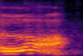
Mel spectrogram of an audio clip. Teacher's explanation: ল যখন উচ্চারণ করি তখন আমাদের জিহ্বাটা চ্যাপ্টা হয়ে যায়, চিকন হয়ে যায়, এবং বাতাস জিহ্বার দুই পাশ দিয়ে বেরিয়ে আসে, এই জন্য এটাকে বলা হয় পার্শ্বিক ধ্বনি, বা পার্শ্বিক ধ্বনি বলে, পাশাপাশি একে তরল বর্ণ বলে।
